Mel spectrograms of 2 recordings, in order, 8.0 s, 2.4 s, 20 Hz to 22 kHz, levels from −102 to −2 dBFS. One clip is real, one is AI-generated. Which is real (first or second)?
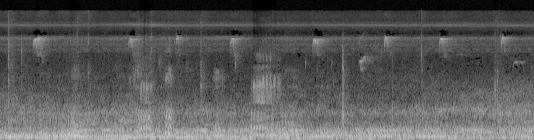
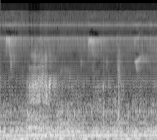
first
